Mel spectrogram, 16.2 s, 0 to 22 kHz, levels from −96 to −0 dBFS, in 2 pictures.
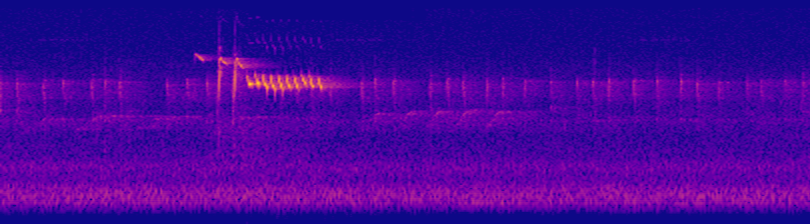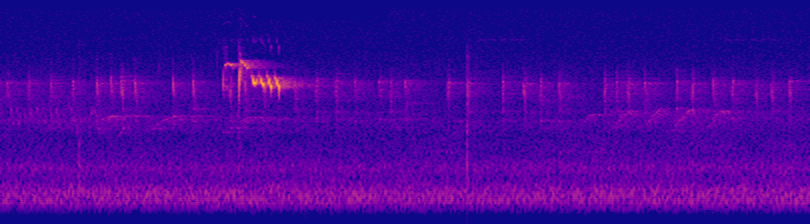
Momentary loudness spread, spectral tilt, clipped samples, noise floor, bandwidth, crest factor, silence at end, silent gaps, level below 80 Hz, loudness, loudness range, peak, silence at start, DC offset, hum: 26 LU; 4.5 dB/octave; under 0.1%; -61 dBFS; 19 kHz; 24 dB; 5.3 s; none; under -90 dBFS; -21 LUFS; 7 LU; -10 dBFS; 2 s; under 0.1%; none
